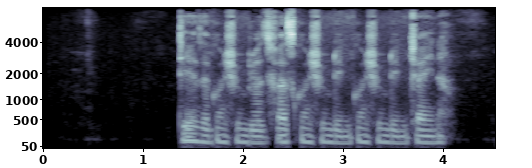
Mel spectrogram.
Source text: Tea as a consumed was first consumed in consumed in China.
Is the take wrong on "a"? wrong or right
right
